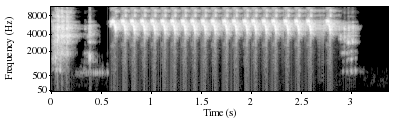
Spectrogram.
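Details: Oriental magpie-robin, a training recording for captive birds in Indonesia: a rapid, even rattle of high sharp notes, about twenty in two and a half seconds, opened by a few mixed chips and ending abruptly.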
